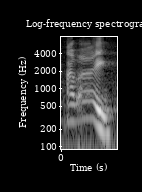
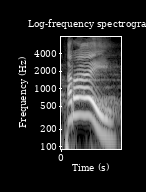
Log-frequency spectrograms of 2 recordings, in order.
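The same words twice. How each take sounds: First: The cry of pain sounds forced and unfelt. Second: The cry of pain sounds spontaneous and genuine. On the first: The pain is not really felt. The speaker calls it wrong. "Hindi siya pwedeng" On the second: The pain is real and felt. The speaker calls it right. "Sabay-sabay, di ba?"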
